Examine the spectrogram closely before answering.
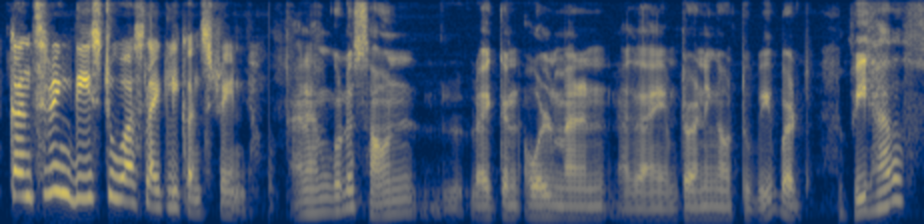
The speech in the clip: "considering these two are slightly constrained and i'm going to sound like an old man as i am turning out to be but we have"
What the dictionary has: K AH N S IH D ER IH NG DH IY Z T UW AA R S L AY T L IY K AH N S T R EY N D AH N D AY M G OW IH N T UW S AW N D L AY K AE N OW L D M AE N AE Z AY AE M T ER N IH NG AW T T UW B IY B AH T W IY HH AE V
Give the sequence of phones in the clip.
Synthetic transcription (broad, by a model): K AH N S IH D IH NG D IY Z T UW AA R S L AY T L IY K AH N S T R EY N D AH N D AY M G OW IH N T UW S AW N D L AY K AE N OW L D M AE N AE Z AY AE M T ER N IH NG AW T T UW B IY B AH T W IY HH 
